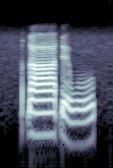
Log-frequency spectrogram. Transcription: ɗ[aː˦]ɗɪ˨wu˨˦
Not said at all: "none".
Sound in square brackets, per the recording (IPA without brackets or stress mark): aː˦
